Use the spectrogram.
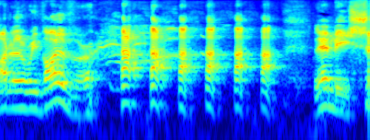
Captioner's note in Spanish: Risa masculina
